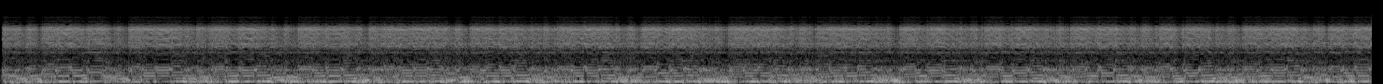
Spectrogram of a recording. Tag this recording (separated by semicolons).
groove; guitar; heavy; metal; rock; thrash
